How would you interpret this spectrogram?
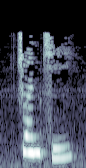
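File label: "专题", Mandarin Chinese; hsk; chinese-flashcards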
